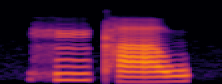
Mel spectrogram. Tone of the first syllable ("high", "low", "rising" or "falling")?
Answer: high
